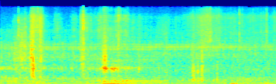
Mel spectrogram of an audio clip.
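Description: Paper rustles as it is lifted and tilted.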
